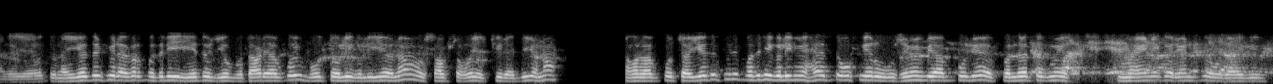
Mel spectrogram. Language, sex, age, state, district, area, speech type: Urdu, male, 30-45, Uttar Pradesh, Gautam Buddha Nagar, rural, conversation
